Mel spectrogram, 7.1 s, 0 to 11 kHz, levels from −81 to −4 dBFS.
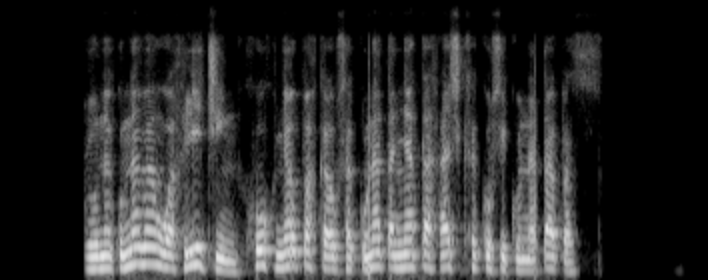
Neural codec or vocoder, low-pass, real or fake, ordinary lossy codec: none; 7.2 kHz; real; Opus, 16 kbps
